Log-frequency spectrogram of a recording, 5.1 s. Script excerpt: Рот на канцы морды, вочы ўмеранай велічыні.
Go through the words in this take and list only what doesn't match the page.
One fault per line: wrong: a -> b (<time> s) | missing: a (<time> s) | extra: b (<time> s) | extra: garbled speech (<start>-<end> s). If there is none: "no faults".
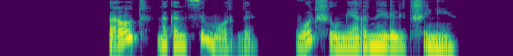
no faults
